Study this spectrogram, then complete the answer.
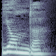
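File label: "yonder", British English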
